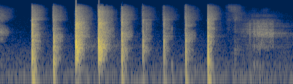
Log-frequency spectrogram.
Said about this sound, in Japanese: はい。というわけで、ちょっと半ば無理やり自分に対して拍手を送ったところではありますが、そうなんですよ。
